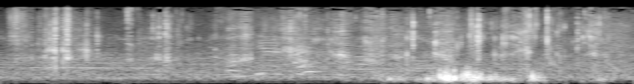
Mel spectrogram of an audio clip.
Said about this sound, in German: Dann wundert euch nicht, wir essen gerade Eis. Mhm. Es ist vielleicht ziemlich blöd, dass wir jetzt ein Eis essen beim Aufnehmen, aber.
